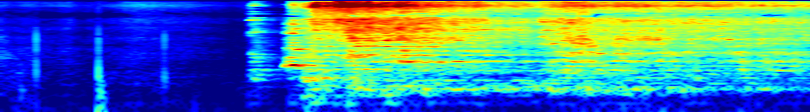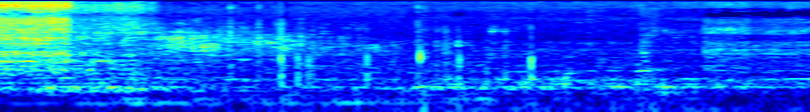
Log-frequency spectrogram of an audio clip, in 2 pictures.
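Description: Hotel toilet flushing with great force. A click comes first, then about a second and a half in a sudden loud rush of water that stays at full strength for about three seconds. It then dies down into quieter running water.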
